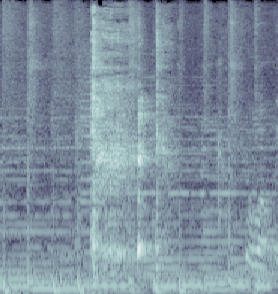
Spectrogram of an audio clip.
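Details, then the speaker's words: Person repeatedly coughing while talking during a home baking video; coughing. "excuse me I didn't I didn't quite hear that because I was coughing too much"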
